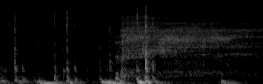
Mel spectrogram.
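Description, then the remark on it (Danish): Quick, irregular clicking of computer keys as someone types a note about sourdough, a short burst of keystrokes that trails off into a soft background hiss, with no one speaking. “okay, jeg skriver noget med surdej, som ikke er et råd.”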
